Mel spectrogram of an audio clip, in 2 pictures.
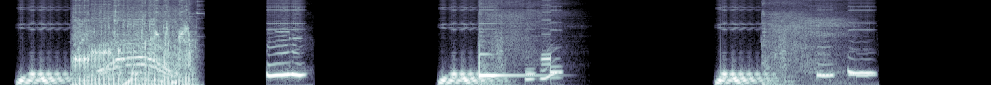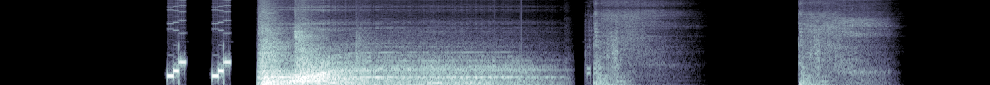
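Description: Short electronic game jingles and chimes play in bursts.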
